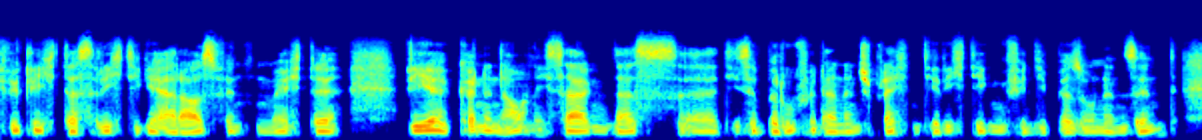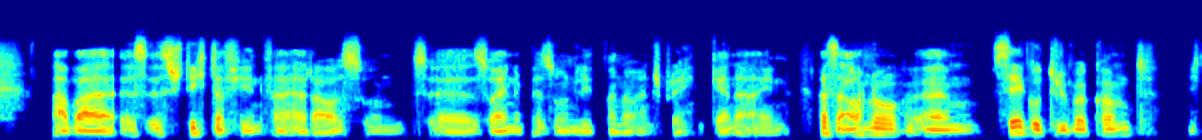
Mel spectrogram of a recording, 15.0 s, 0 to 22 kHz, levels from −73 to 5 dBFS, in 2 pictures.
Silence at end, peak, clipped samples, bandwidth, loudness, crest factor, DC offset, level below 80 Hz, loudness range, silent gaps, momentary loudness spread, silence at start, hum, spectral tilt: 0 s; -2 dBFS; under 0.1%; 9.8 kHz; -19 LUFS; 18 dB; under 0.1%; -68 dBFS; 4 LU; 7.75-7.81 s, 14.81-14.91 s; 10 LU; 0 s; none; -3 dB/octave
